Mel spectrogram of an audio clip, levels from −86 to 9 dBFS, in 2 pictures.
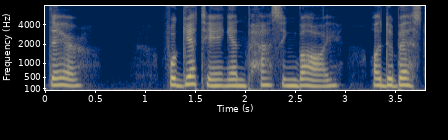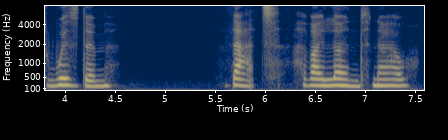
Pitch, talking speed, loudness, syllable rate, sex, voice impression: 215 Hz, 110 wpm, -20 LUFS, 4.1 syllables/s, female, feminine, slightly young, tensed, slightly powerful, slightly soft, slightly raspy, slightly refreshing, calm, friendly, reassuring, slightly lively, kind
